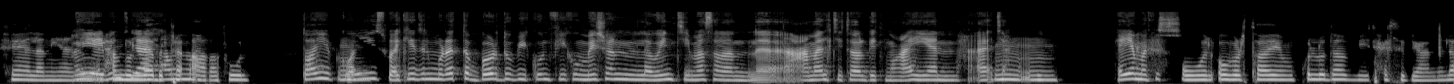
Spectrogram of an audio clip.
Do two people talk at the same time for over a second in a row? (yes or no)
yes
